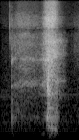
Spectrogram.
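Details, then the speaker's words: An adult man with a cold, congested and snuffly with frequent coughing, negative test; a single brief, airy cough. "uh you might hear me cough you're gonna hear i sound a little congested snuffly guys it's just a cold okay"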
